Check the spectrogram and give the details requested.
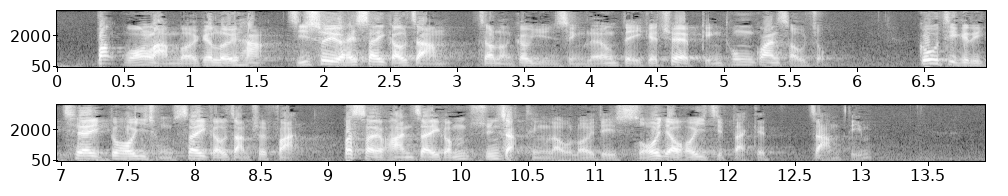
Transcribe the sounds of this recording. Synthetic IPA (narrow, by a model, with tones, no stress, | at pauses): pɐ˥k̚wɔː˨˧˥ŋla̰ː˨˩mlɔː˨˩jkɛː˧lɵ˨˧ɥɦaː˨k̚t͡siː˨˥sɵ˥ɥjiː˧whɐ˨˥jsɐ˥jkɐ˨˥wt͡sa̰ː˨˩mt͡sɐ˨wnɐ˨˩ŋkɐ˧wjyː˨˩nsɪ˨˩ŋlœː˨˧ŋt̪e˨jkɛː˧t͡ʃʰɵ˥t̚jɐ˨˩p̚kɪ˨˥ŋt̪ʰʊ˥ŋkʷaː˥nsɐ˨˥wt͡sʊ̰˨k̚ | ko˥wt͡sʰiː˧tkɛː˧li˨˩k̚t͡sʰɛː˥jɪ˨k̚t̪o˥whɔː˨˥jiː˨˧t͡sʰʊ˨˩ŋsɐ˥jkɐ˨˥wt͡saː˨mt͡ʃʰɵ˥t̚fa̰ː˧t̚ | pɐ˥t̚sɐ˧jwhaː˨nt͡sɐ˧jkɐ˨˥msyː˨˥nt͡saː˨k̚t̪ʰɪ˨˩ŋlɐ̰˨˩wlɔː˨˩jt̪e˨jsɔː˨˥jɐ˨˧whɔː˨˥jiː˧t͡siː˧p̚t̪aː˨t̚kɛː˧ | t͡sa̰ː˨mt̪iː˨˥m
